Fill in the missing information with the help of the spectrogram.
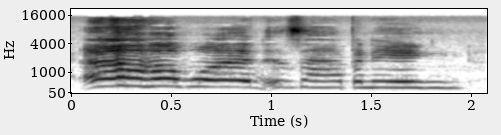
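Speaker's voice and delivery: the Doctor panicking at a sudden kiss; flustered panic. Retold or imitated. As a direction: cry out like a startled, baffled man. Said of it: "And he's like".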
